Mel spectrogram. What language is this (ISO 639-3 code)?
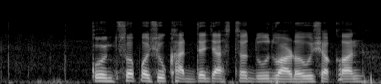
mar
